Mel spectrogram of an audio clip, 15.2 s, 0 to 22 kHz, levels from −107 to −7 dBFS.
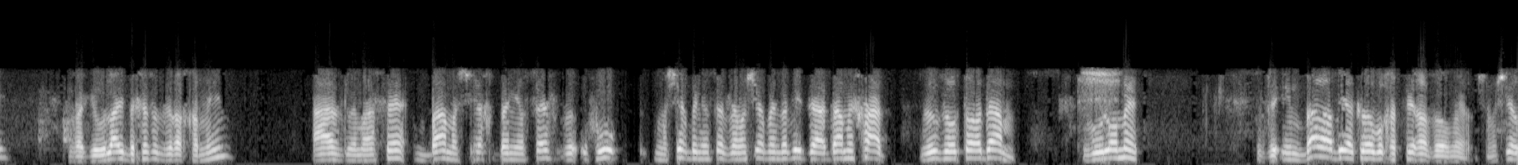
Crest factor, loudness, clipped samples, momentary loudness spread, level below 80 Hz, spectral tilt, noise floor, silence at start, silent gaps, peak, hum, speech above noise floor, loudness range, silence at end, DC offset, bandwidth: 16 dB; -23 LUFS; under 0.1%; 11 LU; -68 dBFS; -10 dB/octave; -80 dBFS; 0 s; none; -6 dBFS; none; 57 dB; 3 LU; 0 s; under 0.1%; 4.1 kHz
